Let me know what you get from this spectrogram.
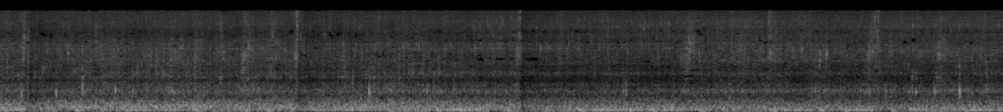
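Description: River shrimp frying in oil in a wok: a steady sizzle with scattered small pops and crackles, over a low rumble.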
